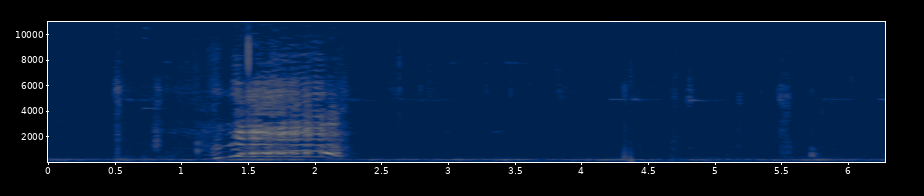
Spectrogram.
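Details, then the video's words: Osmanabadi goat weighing over 50 kg, kept for sale on a goat farm in Chiplun, gives one loud, harmonic, wavering bleat lasting about a second, with faint farm background noise before and after. "Osmanabadi Goat"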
